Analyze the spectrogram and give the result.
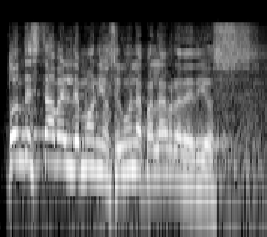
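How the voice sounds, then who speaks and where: High-voiced man preaching in a reverberant hall. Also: very animated, a little fast, fairly bright tone, slight background noise. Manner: emphatic preaching, quizzes the congregation. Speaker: pastor. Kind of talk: sermon. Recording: long reverb of a large hall.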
